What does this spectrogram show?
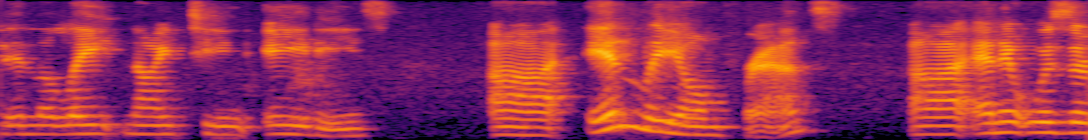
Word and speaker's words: Lyon: And the first one, I'm calling it the Lion Diet study, although I don't think it's the Lion Diet. To be honest, I think it should be pronounced Lyon because the study was actually initiated in Lyon, France.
